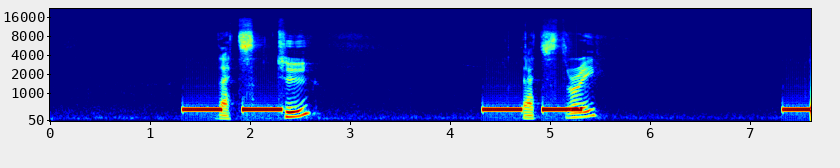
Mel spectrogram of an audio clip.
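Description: An outgoing telephone call rings unanswered, the ringback tone sounding in steady repeated bursts while a man counts the rings aloud between and over them.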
